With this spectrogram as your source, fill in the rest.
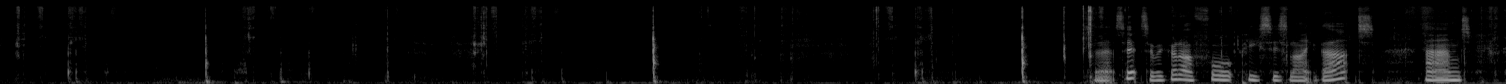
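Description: Stiff card rustles and taps as it is folded and creased by hand.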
